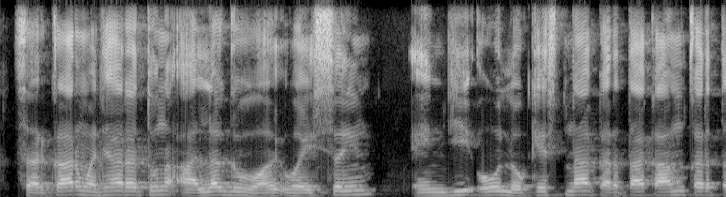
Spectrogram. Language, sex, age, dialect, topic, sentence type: Marathi, male, 18-24, Northern Konkan, banking, statement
